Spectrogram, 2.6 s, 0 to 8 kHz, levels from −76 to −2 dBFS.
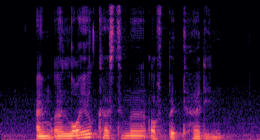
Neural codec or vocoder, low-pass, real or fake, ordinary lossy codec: none; none; real; none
